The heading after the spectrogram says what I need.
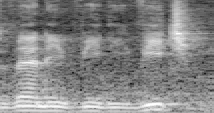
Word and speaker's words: veni vidi vici: do they use the ecclesiastical pronunciation which is the V is pronounced like a V in English and the C is pronounced like a chip sound like in church that's why their last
